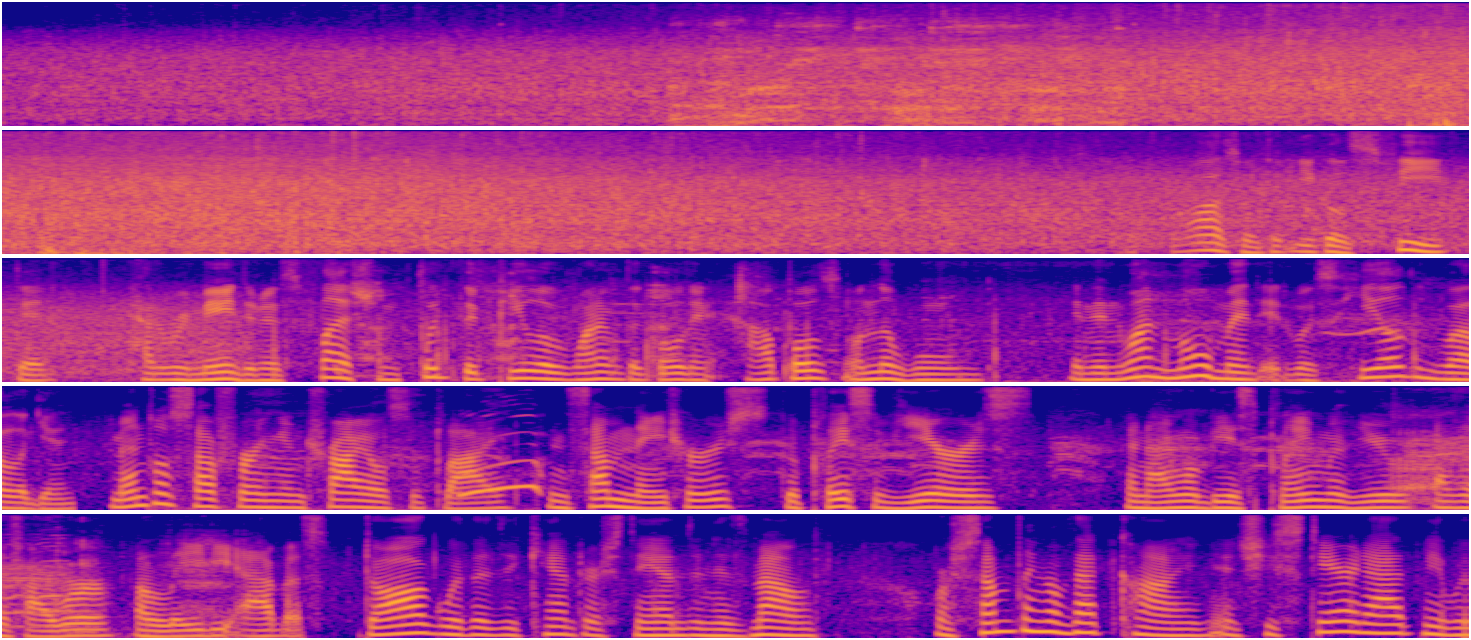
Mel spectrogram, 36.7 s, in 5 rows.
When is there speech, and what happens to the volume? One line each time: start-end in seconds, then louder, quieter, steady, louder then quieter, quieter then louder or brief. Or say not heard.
12.9-36.6 steady.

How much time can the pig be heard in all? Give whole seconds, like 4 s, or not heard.
7 s.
